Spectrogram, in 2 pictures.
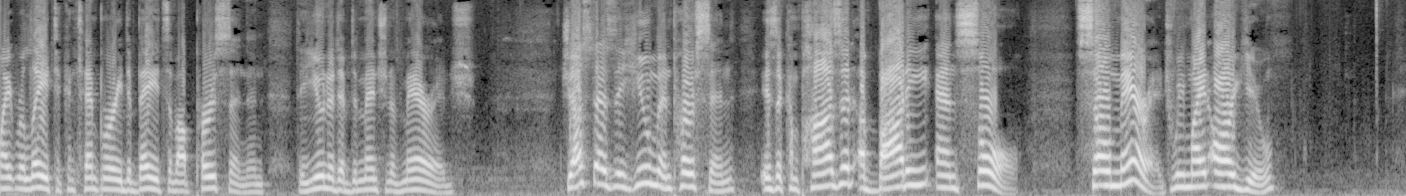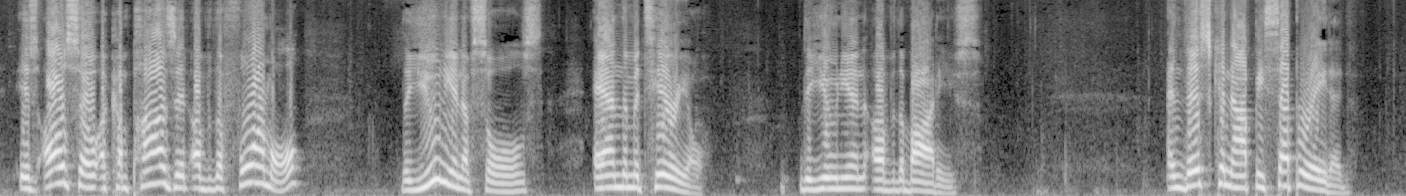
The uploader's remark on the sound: This lecture was given on November 21st, 2023, at Universidad Panamericana Campus Mixcoac.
